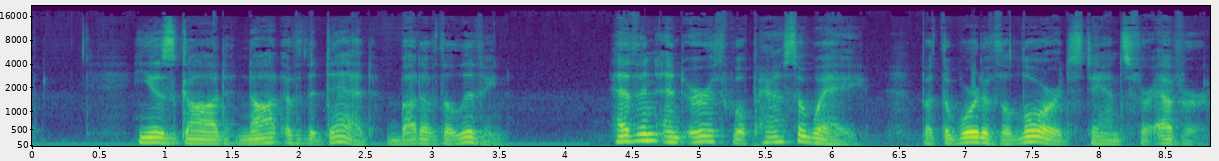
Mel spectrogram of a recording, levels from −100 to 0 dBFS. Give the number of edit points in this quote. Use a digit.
1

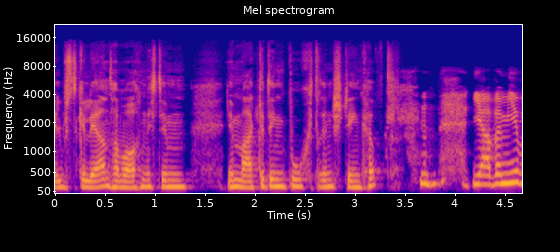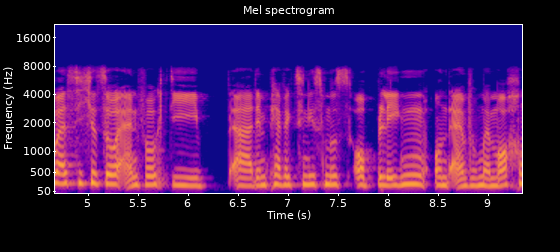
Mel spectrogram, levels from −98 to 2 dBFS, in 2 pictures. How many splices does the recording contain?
0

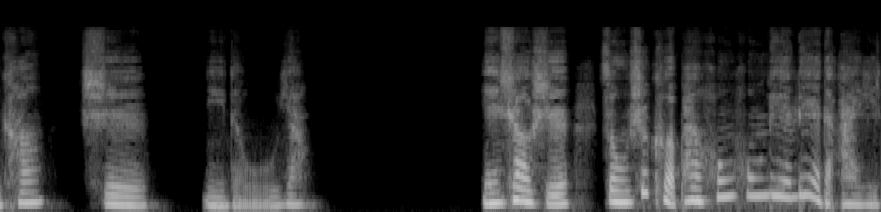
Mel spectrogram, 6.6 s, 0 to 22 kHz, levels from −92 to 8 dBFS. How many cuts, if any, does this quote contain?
1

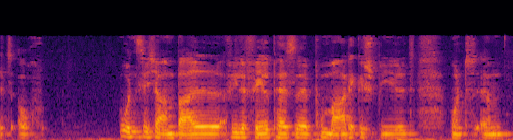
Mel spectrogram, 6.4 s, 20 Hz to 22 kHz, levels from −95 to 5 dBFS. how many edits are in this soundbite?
1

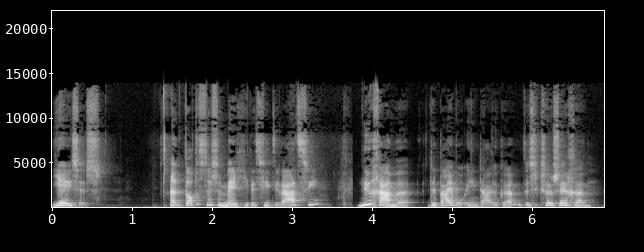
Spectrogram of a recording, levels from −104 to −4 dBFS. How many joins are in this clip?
1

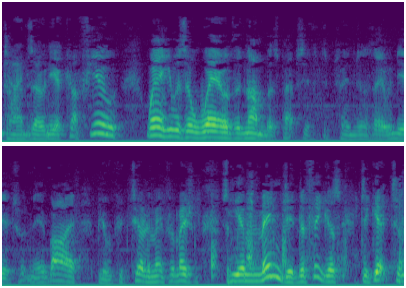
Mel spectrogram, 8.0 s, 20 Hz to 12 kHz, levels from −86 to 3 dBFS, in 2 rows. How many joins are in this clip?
1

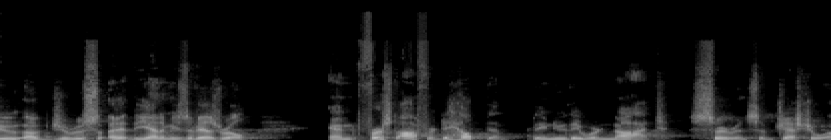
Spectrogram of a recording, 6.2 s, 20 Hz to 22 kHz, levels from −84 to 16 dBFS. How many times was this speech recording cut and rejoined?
1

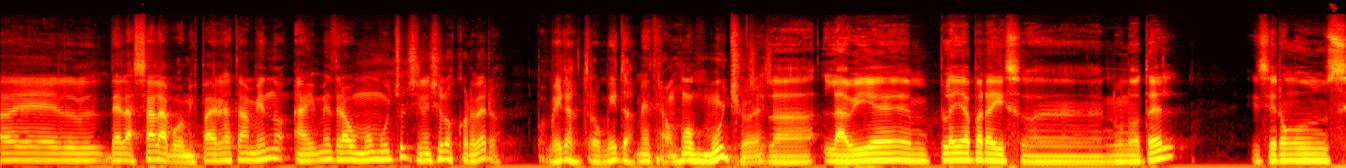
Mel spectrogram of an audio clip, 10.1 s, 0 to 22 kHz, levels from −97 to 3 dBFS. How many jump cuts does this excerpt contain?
1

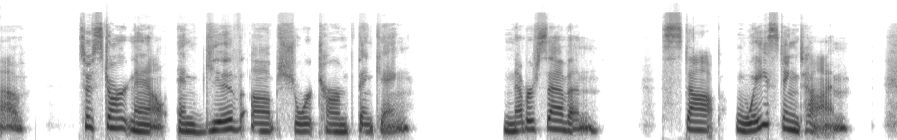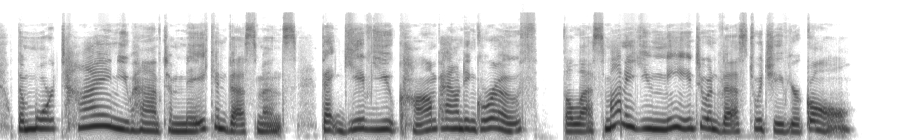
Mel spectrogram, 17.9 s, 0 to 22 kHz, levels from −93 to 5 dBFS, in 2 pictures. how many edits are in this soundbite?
2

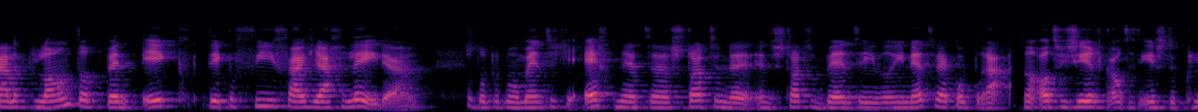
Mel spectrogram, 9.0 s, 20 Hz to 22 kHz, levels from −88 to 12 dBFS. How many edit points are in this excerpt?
2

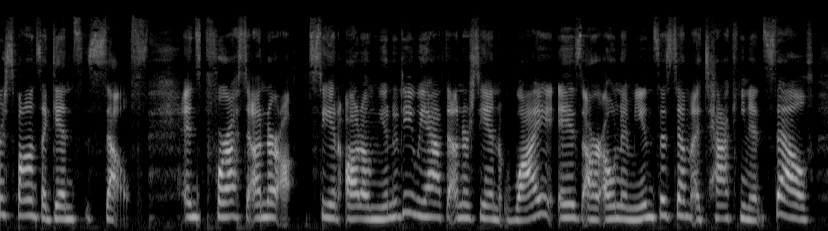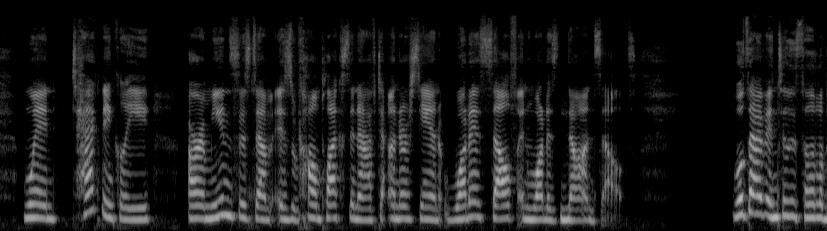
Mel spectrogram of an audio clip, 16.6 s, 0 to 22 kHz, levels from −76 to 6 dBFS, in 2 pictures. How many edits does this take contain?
2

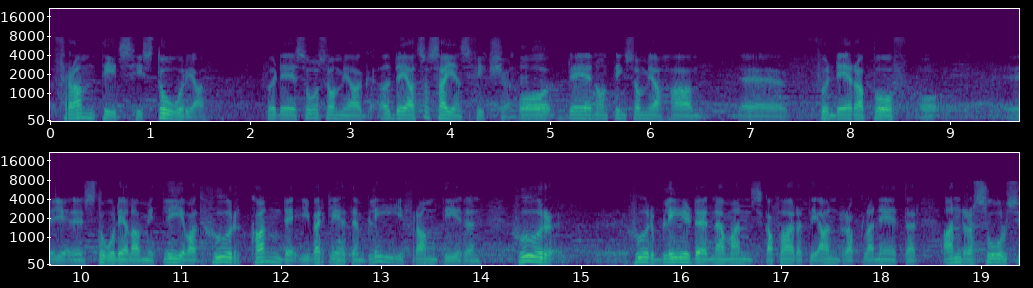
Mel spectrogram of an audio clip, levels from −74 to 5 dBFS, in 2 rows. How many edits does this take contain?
1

